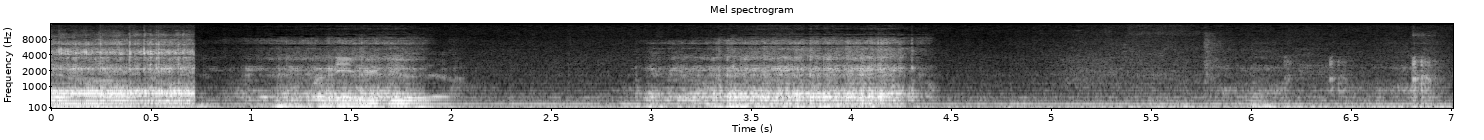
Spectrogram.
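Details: Loud, rough snoring on two long inward breaths, with a steady hum and quiet room sounds between them; a father snoring as his young children react.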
